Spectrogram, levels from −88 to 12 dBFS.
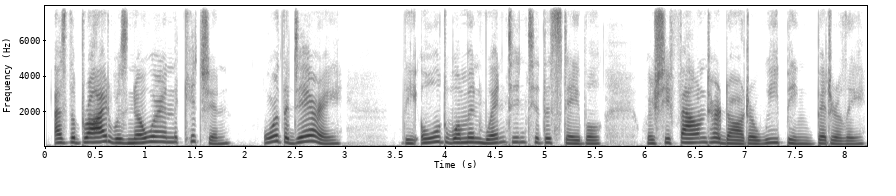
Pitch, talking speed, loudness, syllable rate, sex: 225 Hz, 180 wpm, -19 LUFS, 5.7 syllables/s, female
